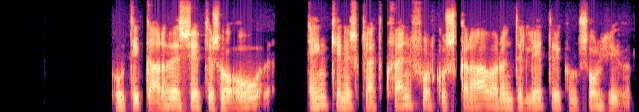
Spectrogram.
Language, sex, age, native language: Icelandic, male, 50-59, Icelandic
